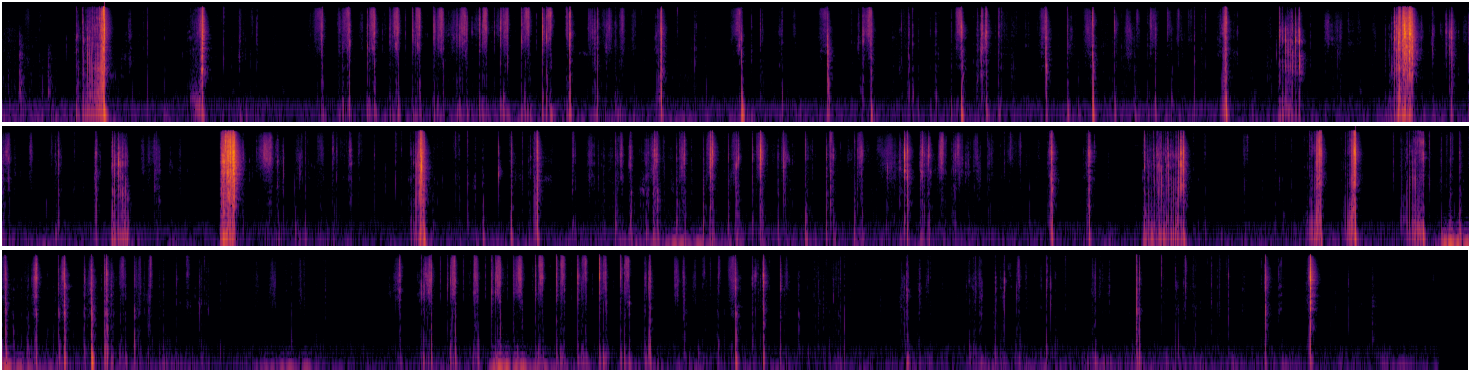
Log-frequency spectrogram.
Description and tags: playing cards
I couldn't find exactly the "card playing" subtleties I was looking for, so I ended up having to record my own and figured others might find this useful. Contains shuffling, dealing, cutting, and other card "ambiance", so to say.
deal, playing-cards, shuffling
